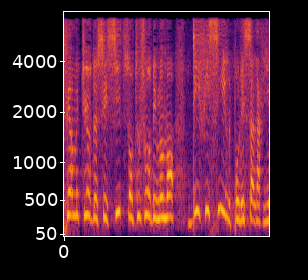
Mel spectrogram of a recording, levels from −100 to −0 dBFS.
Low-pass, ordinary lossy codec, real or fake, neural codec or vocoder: 7.2 kHz; MP3, 48 kbps; fake; codec, 16 kHz, 1.1 kbps, Voila-Tokenizer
